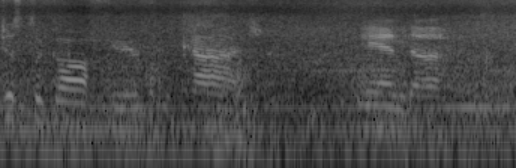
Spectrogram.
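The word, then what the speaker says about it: Kaş: Today I'm going to take you on a boat tour off the coast of Kaj, spelled K-A-S with a funny kind of S in Turkey, but it's pronounced J, so Kaj.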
